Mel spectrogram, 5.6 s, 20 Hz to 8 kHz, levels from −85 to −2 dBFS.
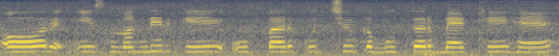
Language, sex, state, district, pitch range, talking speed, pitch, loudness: Hindi, female, Rajasthan, Jaisalmer, 260-275 Hz, 95 wpm, 270 Hz, -14 LUFS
